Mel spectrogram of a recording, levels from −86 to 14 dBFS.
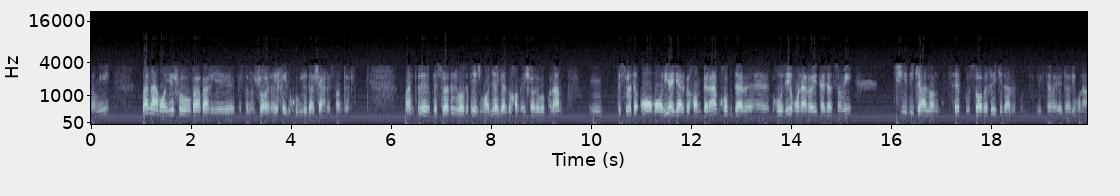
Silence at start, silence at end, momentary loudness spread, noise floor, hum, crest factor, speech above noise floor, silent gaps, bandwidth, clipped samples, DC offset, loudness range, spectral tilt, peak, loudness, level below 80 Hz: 0 s; 0 s; 16 LU; -45 dBFS; none; 18 dB; 28 dB; none; 5.4 kHz; under 0.1%; under 0.1%; 6 LU; -5.5 dB/octave; 0 dBFS; -17 LUFS; -58 dBFS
